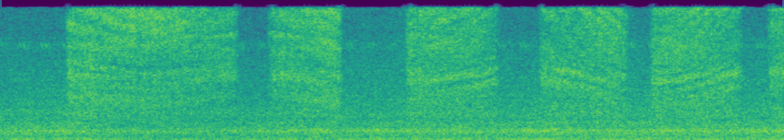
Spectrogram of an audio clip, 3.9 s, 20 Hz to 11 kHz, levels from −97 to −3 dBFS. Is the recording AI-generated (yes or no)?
no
